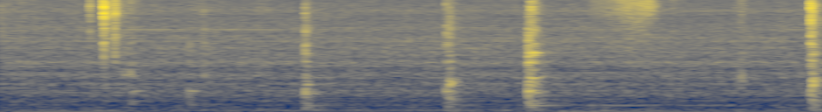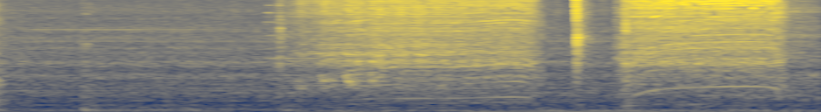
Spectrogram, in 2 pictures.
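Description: Power drill driving screws into a handmade wooden box, heard as a few short separate bursts followed by two longer whirring runs, close by and fairly loud in a workshop.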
